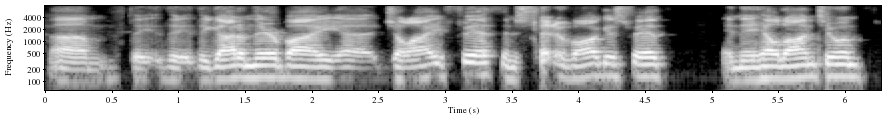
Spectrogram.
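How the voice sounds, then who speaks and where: A man's voice: medium pitch, steady tone, normal speed, fairly bright tone. A man, an author and guest, telling stories in a casual chat, rambling with repeats and restarts. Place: home, Kansas City.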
